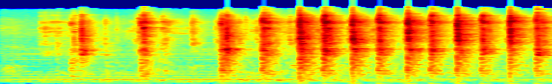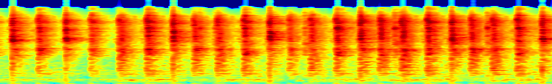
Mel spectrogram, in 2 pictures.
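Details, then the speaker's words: Homemade one-valve engine with an experimental ratchet cam drive, motored on a belt and then left to run alone: fast, uneven popping and clatter with irregular gaps. It runs erratically from valve-timing jitter in the ratchet drive and suspected poor atomization from early injection. "bad and it's very erratic because the the the jitter in the mechanics but anyway it does tend to run so i will fire it up on the on the motor then i'll flip the belt off of it and it'll run for a few seconds and then quit"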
